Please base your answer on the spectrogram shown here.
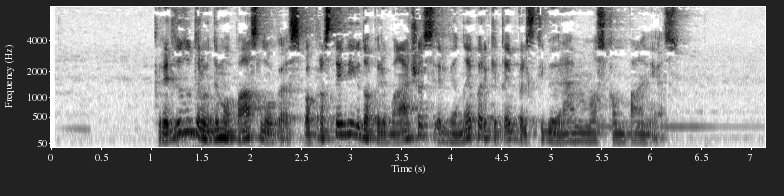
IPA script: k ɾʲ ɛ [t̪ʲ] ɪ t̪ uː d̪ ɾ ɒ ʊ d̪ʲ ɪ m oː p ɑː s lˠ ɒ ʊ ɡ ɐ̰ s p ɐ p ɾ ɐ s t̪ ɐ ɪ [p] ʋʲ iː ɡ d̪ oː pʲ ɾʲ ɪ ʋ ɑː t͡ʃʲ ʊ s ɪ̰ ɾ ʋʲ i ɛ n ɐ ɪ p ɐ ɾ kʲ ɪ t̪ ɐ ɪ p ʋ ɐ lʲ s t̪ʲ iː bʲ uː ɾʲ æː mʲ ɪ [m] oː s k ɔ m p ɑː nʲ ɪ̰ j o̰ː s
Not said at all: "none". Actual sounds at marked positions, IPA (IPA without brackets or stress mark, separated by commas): d̪ʲ, none, m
